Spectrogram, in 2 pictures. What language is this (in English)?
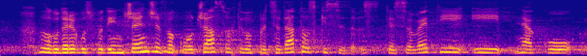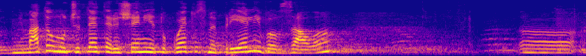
Bulgarian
